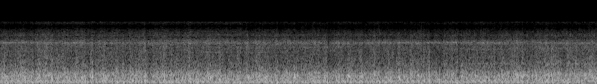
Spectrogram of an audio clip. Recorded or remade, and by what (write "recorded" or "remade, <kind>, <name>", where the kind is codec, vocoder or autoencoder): recorded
